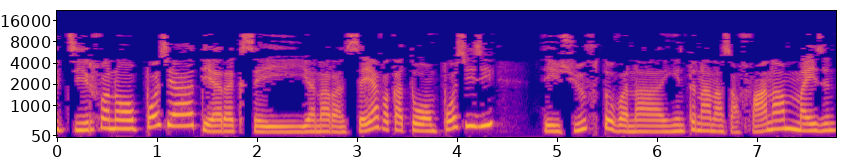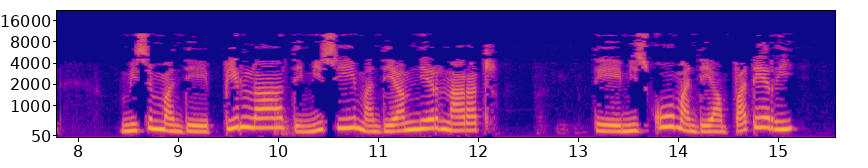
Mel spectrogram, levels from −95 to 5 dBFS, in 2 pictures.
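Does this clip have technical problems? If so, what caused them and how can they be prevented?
Yes. Throughout the speech there is heavy damage from what is likely MP3 compression. Nothing remains above 10.5 kHz, and weak spectral detail switches on and off between frames, giving a watery, swirly texture with smeared onsets and chirpy s sounds, consistent with a very low bitrate around 24 kbps. To prevent it, encode at a higher bitrate or keep an uncompressed or lossless master.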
